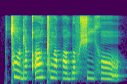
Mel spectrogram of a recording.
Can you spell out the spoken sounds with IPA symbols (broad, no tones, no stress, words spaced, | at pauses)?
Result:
ǀõɖĩ qʼõ ǁũqõbɐf ʃi xõ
